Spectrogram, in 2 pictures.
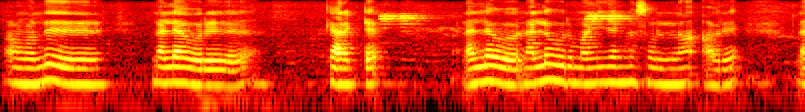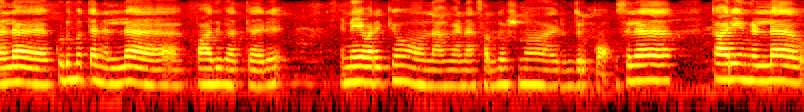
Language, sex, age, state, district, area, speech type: Tamil, female, 60+, Tamil Nadu, Nagapattinam, urban, spontaneous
